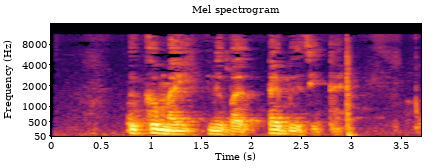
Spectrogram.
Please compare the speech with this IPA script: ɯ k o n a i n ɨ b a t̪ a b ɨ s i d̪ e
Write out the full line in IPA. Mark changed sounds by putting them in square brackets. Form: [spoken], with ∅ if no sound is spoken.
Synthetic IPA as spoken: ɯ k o [m] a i n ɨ b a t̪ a b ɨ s i [t̪] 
